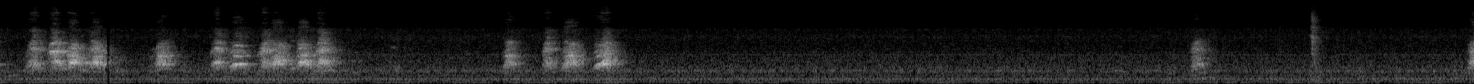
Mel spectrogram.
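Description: Several dogs bark in quick bursts, clustered at first, then sparser single barks further apart, at moderate distance over a quiet background hum.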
